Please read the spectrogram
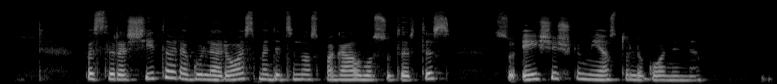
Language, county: Lithuanian, Klaipėda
